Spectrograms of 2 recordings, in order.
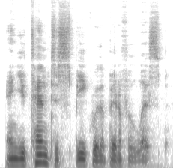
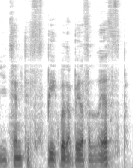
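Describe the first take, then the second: First: The words are spoken through clenched, bared teeth. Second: The words are spoken with a lisp. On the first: "speaking and kind of like sh like baring my teeth" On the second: "Like that? That sounds a little more annoying"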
